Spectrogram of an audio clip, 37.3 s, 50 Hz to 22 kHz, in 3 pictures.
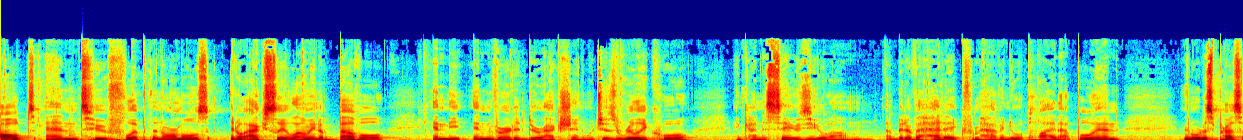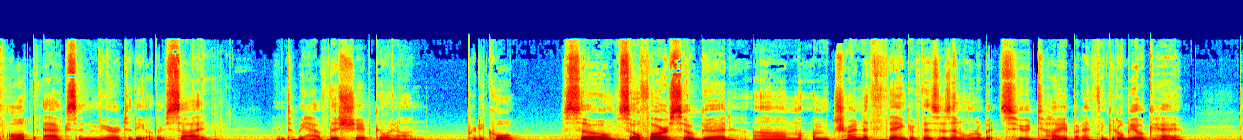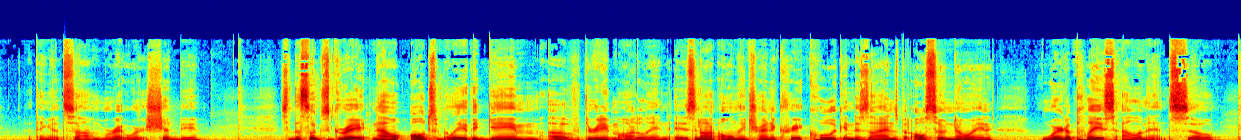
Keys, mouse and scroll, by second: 0.3 alt+n, 1.1 click, 1.7 middle click, 3.0 ctrl+b, 4.9 shift+click, 5.4 Tab, 6.4-7.7 shift+middle drag, 7.9 scroll down 1, 8.2-8.8 middle drag, 9.2 ctrl+z, 9.8 g, 10.4 Escape, 10.9-12.1 middle drag, 12.7 alt+x, 13.4 click, 13.7-14.1 middle drag, 14.4 shift+2, 14.6-15.8 middle drag, 16.0-17.2 middle drag, 17.7-18.0 middle drag, 18.3-18.9 scroll up 1, 18.9-20.3 middle drag, 20.5 middle drag, 20.9 scroll up 1, 21.2 middle click, 24.0-26.2 middle drag, 26.9-27.7 middle drag, 28.3 middle click.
